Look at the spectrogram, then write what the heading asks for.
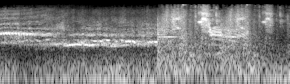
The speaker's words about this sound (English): Hey, calm down, man. Ramming car in front of me, he won't get out of the way!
